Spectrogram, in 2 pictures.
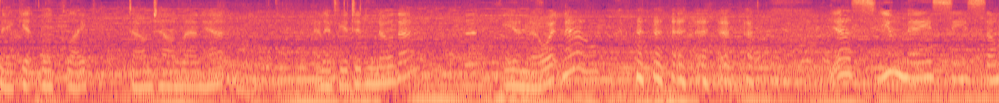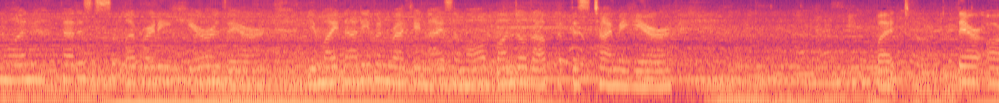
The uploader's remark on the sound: On Location Walk and Talk. Mindfulness Tour: Radio City Music Hall, NYC, New York, USA.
